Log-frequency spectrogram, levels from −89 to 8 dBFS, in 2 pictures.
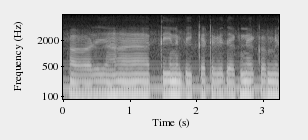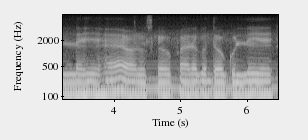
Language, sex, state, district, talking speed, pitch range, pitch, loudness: Hindi, male, Bihar, West Champaran, 150 wpm, 110-115 Hz, 110 Hz, -16 LUFS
